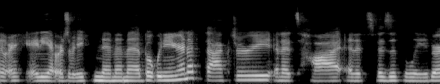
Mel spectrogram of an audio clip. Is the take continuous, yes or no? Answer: yes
